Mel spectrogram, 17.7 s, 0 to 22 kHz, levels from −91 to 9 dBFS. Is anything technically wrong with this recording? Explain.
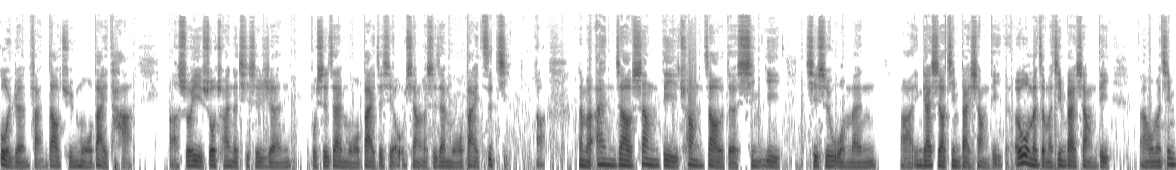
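Yes. Overdone noise removal runs through the whole speech clip. The noise reduction was set so aggressively that any frequency band sitting near its noise estimate is pulled far down or shut off, and the softer parts of the voice are cut along with the noise. The background drops to near silence with twinkling specks. On a spectrogram the quiet regions look blank except for scattered isolated dots, and the voice's harmonics look patchy and broken. In the waveform the pauses sit almost flat.

Loose connector crackle appears from 10.32 to 10.43 s, a burst of a little over 100 ms. A worn or dirty contact is rapidly making and breaking, so the signal is chopped on and off, and any DC on the line turns each break into a pop. It sounds like a short, irregular scratchy crackle. The waveform shows jagged spikes and dropouts in that window, and the spectrogram shows thin vertical broadband streaks.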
